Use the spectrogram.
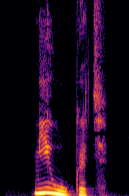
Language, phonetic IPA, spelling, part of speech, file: Russian, [mʲɪˈukətʲ], мяукать, verb, Ru-мяукать.ogg
- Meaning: to meow, to mew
